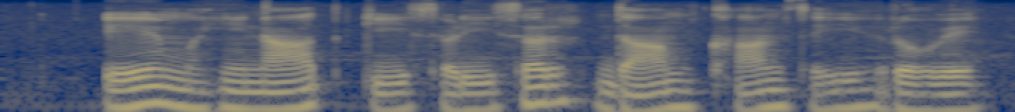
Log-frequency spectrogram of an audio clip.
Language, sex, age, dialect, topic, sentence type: Magahi, male, 18-24, Northeastern/Surjapuri, agriculture, question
